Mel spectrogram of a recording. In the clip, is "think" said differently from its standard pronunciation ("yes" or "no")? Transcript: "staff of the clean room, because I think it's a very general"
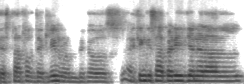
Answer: yes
